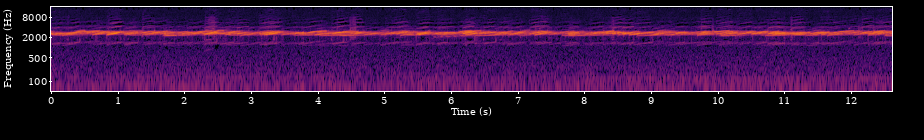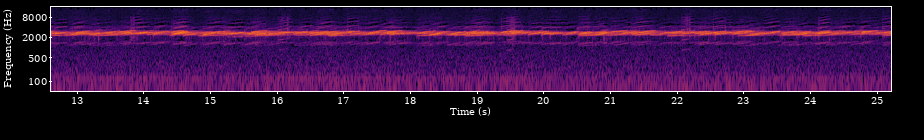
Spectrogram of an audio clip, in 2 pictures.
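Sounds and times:
spring peepers peeping in a dense chorus: 0.0 - 25.2.

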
